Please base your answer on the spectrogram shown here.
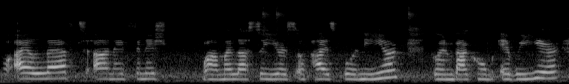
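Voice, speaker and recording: A woman's voice: fairly high pitch, level tone, moderate pace, slight background noise, poor audio. A woman, earnestly answering interview questions. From Venezuela. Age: 20s. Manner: earnest, unscripted account.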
